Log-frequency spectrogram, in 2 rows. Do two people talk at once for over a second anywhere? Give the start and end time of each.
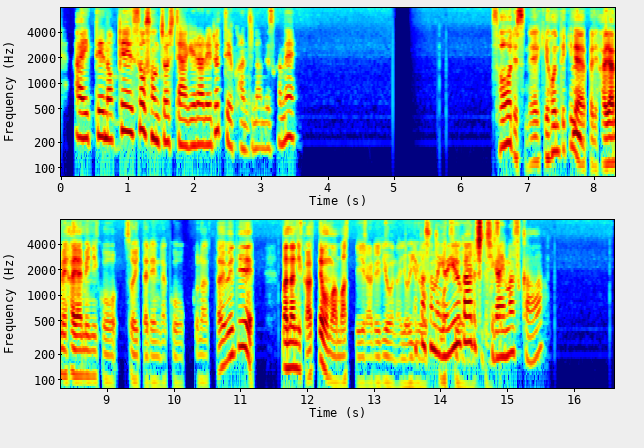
13.8-15.0

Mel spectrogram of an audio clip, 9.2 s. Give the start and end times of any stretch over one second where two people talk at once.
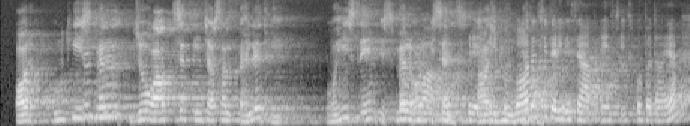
5.3-7.3

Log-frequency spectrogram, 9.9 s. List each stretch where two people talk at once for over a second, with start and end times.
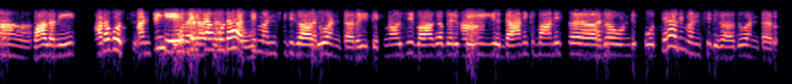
2.0-3.2

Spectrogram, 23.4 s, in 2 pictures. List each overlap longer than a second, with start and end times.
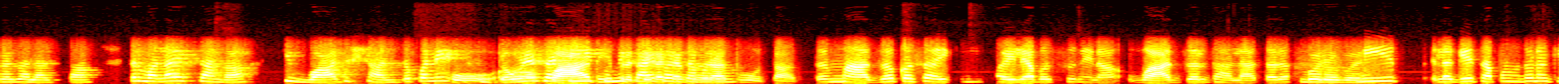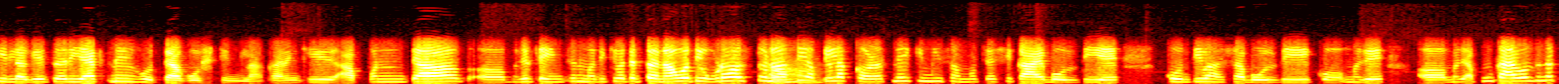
3.4-5.4

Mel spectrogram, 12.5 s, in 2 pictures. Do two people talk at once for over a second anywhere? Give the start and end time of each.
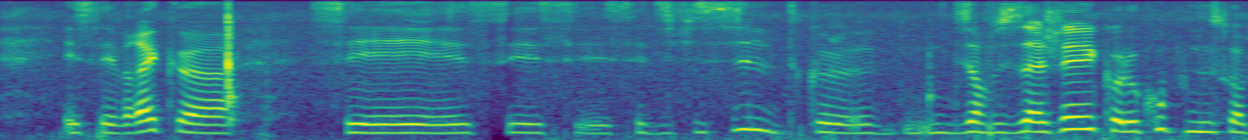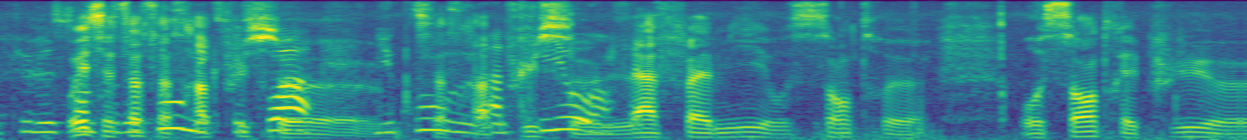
6.6-9.3

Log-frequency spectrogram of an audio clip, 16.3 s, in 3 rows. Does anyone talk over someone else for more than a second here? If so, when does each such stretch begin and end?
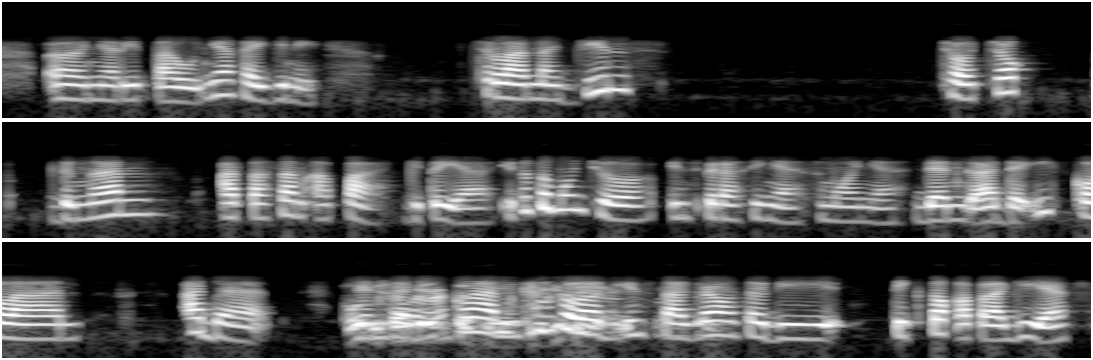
12.7-14.5

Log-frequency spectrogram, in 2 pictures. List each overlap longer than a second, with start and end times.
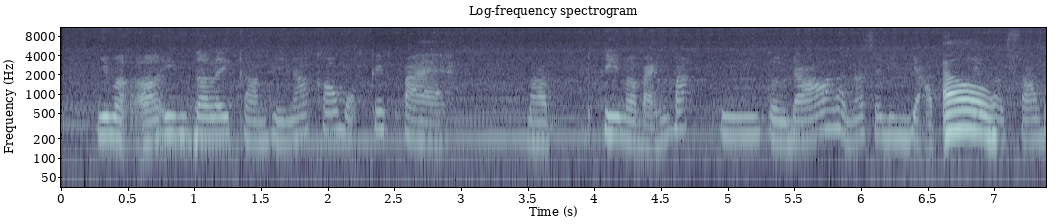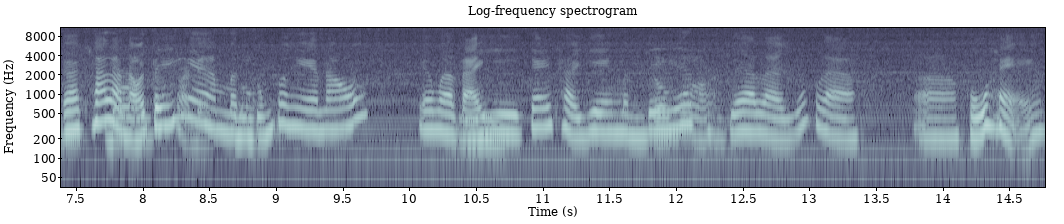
7.4-8.9

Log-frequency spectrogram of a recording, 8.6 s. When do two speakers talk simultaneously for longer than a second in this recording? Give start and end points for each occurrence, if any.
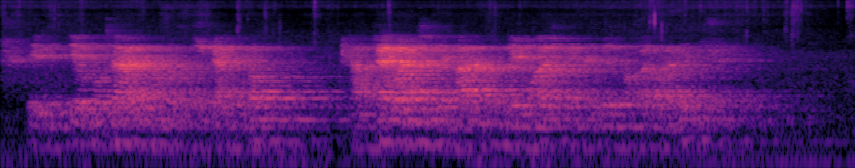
none

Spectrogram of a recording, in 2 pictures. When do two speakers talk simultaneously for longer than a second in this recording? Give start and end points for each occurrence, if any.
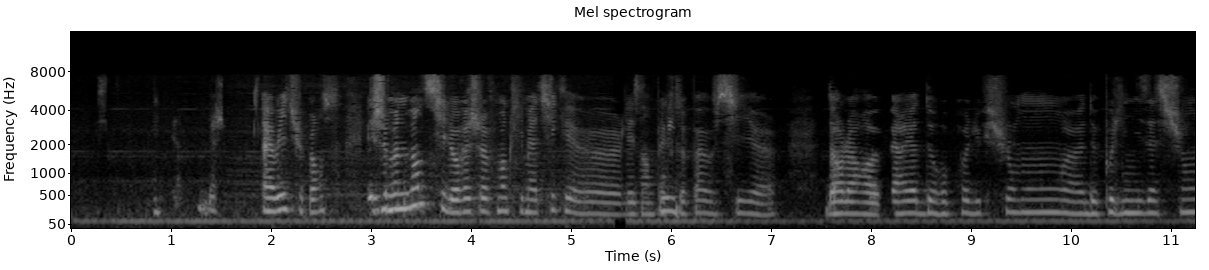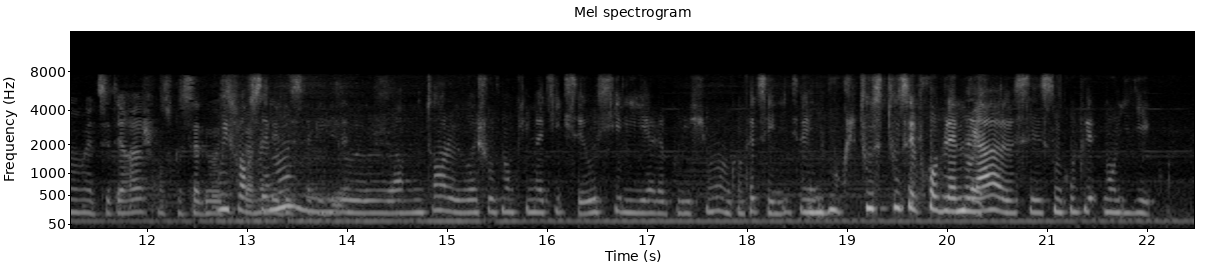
12.7-14.0

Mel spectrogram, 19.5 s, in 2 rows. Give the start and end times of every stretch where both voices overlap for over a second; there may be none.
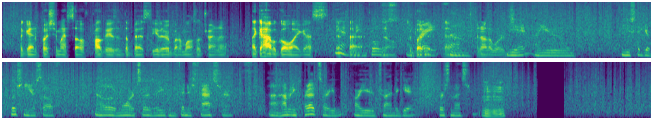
5.0-7.0

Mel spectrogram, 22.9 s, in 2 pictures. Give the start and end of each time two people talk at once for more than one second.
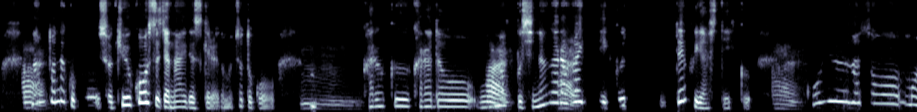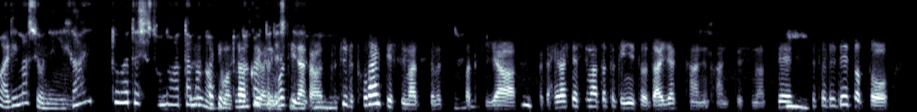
13.8-15.7

